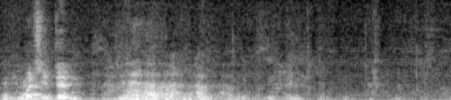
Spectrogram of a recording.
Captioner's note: laughter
